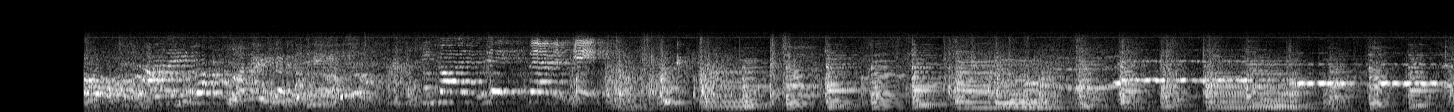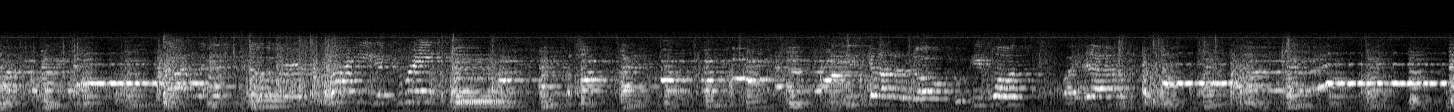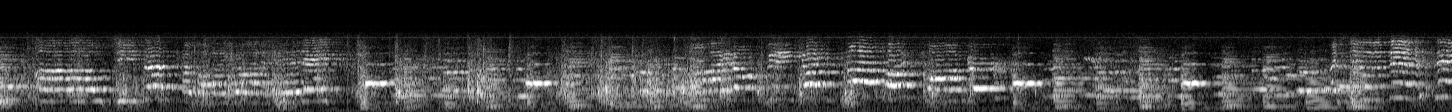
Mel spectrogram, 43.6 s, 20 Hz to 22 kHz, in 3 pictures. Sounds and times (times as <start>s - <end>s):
Music: 1.2s - 43.6s.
